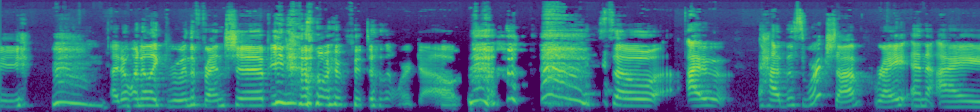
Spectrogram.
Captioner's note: laughs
